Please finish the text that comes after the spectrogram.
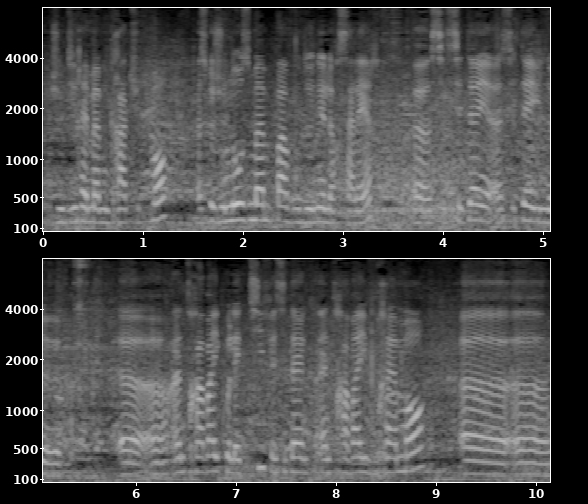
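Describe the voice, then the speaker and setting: A man's voice: high-pitched, background noise. A man speaks as a filmmaker in an interview, hesitantly searching for words. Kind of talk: interview account.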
